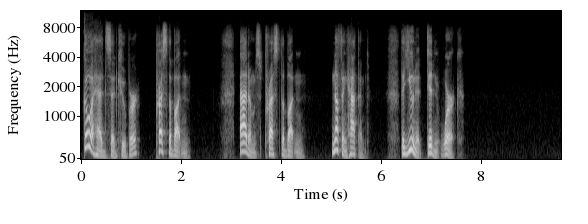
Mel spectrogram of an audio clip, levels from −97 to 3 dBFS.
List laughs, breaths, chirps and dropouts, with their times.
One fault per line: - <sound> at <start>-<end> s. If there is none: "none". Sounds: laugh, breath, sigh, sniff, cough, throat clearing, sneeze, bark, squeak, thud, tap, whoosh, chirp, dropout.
none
